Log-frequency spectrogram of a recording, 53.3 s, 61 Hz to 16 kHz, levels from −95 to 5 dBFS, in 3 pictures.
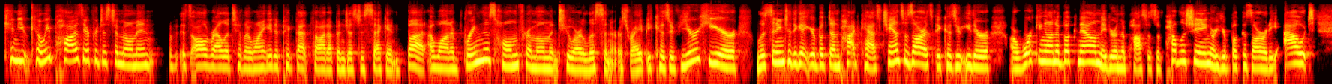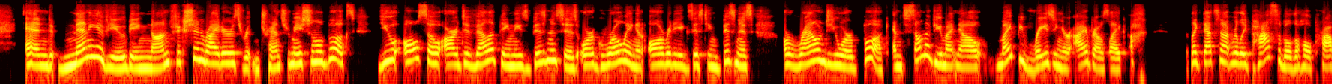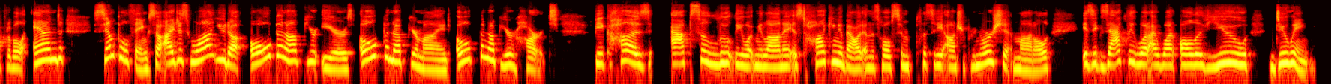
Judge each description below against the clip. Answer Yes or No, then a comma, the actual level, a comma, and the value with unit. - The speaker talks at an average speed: Yes, average, 185 wpm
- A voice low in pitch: No, high, 225 Hz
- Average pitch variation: No, wide, 5.8 semitones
